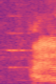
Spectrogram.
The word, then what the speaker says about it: either: We can also pronounce them either and neither.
